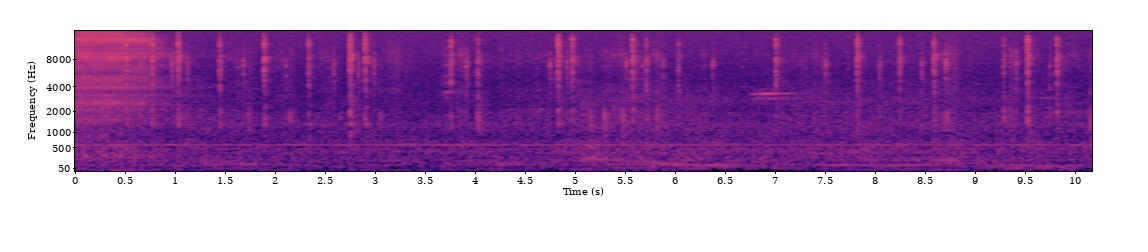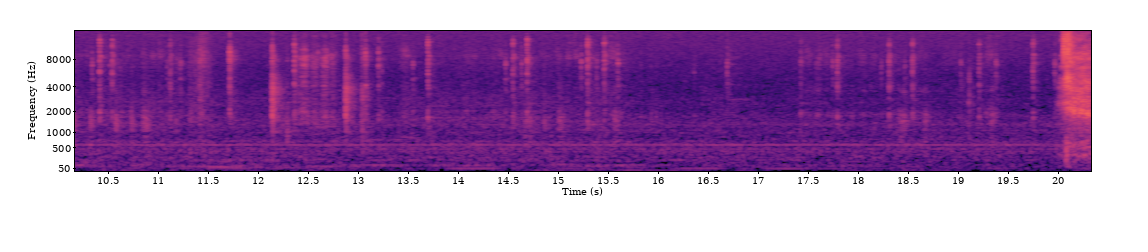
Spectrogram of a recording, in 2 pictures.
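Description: Steady, quiet tapping of keys on a computer keyboard as code is typed, with irregular clicks continuing throughout at a soft, close level.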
